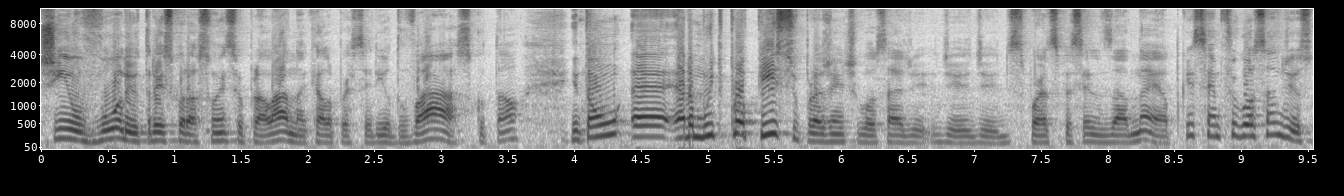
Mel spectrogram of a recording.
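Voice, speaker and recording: Very fast and with lively intonation, a man speaks. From southern Minas Gerais, Brazil. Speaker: sports journalist. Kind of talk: TV talk show interview.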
